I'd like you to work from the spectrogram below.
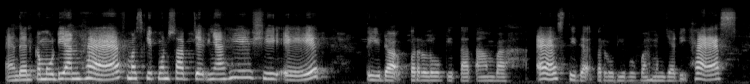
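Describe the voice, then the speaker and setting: Slow, patient Indonesian woman teacher. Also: fairly high pitch, a bit bright. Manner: explains patiently, translating each English phrase into Indonesian. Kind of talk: online English lesson explained in Indonesian.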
